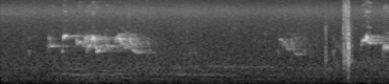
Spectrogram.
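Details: Bulbul, red-whiskered, serving as a decoy for trapping, sings a cheerful warbled phrase of sliding whistles, then after a short gap another phrase, broken by a sharp click.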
